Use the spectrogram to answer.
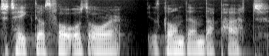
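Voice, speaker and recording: A woman with an Irish accent and a very deep, low pitch speaks at a moderate pace. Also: very clean recording, silent background. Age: 40s. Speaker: podcast host. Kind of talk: casual interview chat.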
